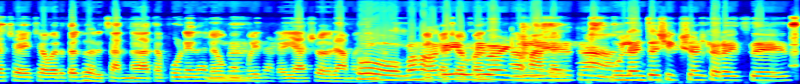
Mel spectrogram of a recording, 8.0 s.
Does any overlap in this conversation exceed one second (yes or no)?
yes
